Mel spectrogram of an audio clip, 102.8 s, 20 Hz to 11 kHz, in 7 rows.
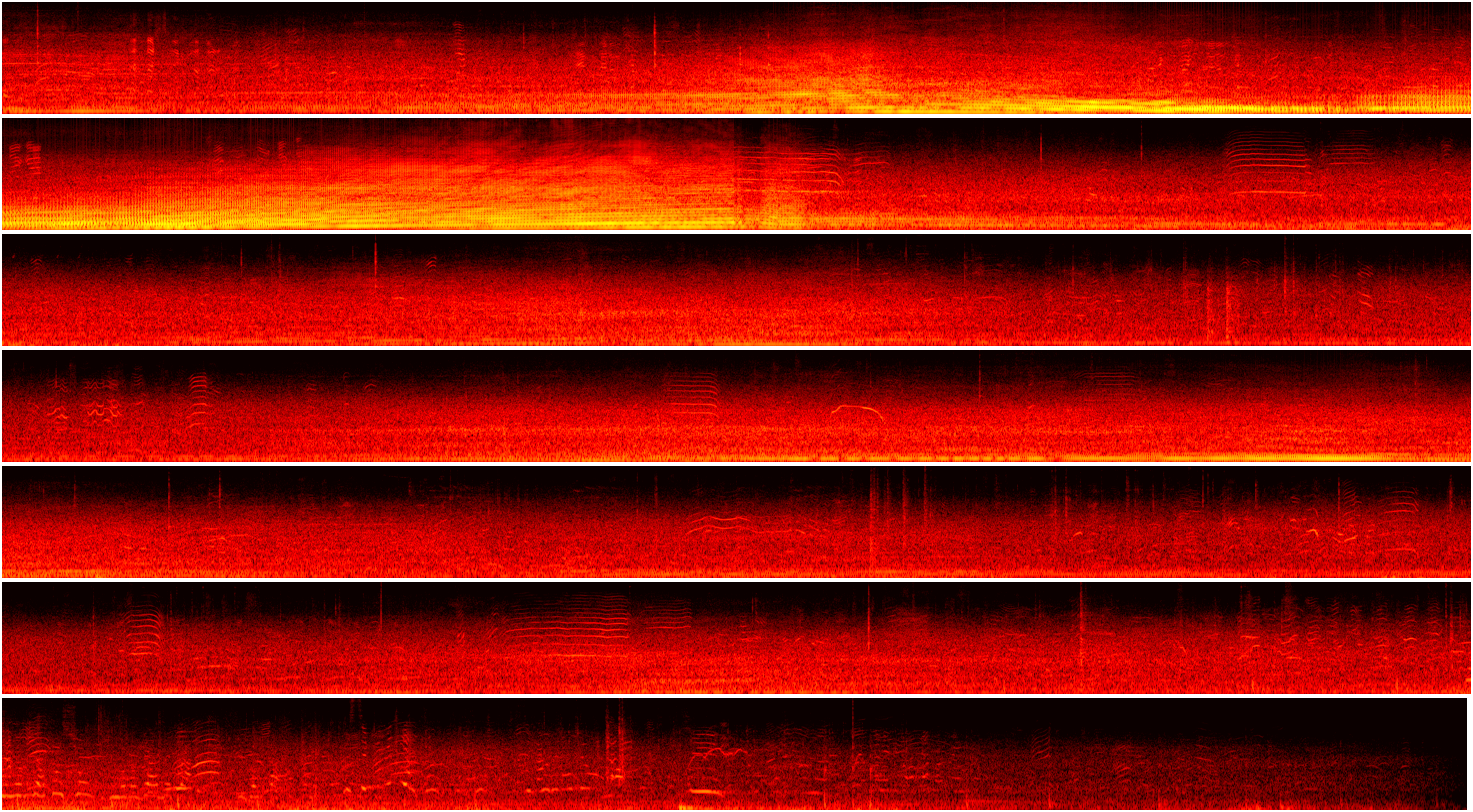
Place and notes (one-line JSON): {"title": "Villers-sur-Mer, France - Greenwich", "date": "2017-04-08 17:40:00", "description": "Ambiant on the beach (children taping on metal ramp, and noisy motor bike passing) at Greenwich Meridian, Villers-sur-mer, Normandy, France, Zoom H6", "latitude": "49.33", "longitude": "0.00", "altitude": "2", "timezone": "Europe/Paris"}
